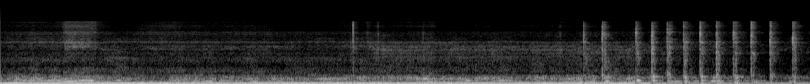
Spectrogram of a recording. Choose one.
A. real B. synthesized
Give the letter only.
B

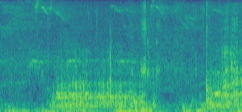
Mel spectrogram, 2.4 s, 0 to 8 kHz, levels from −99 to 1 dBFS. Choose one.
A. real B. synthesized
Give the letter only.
A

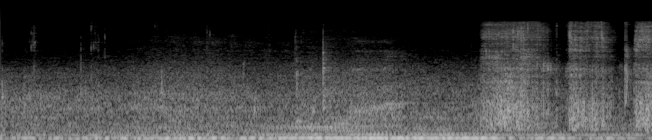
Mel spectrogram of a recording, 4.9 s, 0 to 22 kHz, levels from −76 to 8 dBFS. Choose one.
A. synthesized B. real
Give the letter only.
B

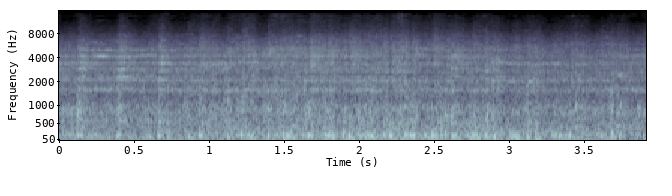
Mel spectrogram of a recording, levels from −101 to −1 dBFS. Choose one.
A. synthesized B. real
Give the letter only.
B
